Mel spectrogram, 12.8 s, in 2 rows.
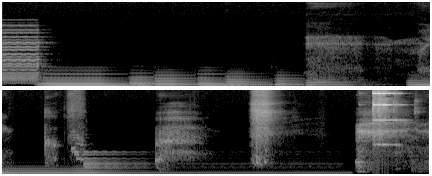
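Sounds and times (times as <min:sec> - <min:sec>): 
low steady hum: 0:00.6 - 0:11.8
bell ringing to summon a servant: 0:12.0 - 0:12.7.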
